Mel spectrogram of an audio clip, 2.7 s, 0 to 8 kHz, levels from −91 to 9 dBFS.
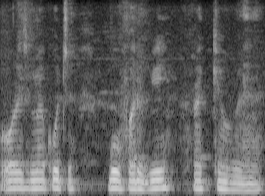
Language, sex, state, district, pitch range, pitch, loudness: Hindi, male, Uttar Pradesh, Shamli, 115-130 Hz, 120 Hz, -16 LUFS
